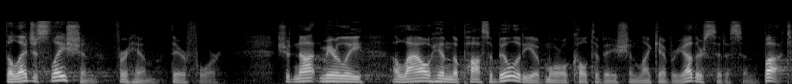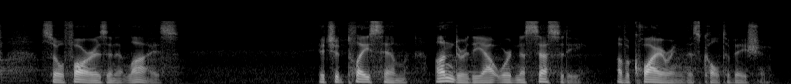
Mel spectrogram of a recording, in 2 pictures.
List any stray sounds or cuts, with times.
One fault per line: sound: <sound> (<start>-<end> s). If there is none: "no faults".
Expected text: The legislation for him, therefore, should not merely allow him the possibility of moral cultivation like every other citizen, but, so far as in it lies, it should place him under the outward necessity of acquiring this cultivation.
no faults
